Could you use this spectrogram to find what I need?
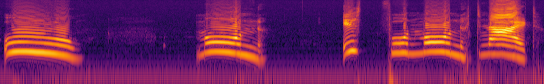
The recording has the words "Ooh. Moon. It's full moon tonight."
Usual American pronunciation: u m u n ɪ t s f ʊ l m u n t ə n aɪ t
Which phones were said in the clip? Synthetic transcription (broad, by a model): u m u n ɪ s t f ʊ n m u n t n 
